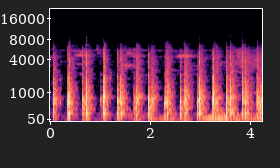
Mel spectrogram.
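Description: A hollow, glossy printed cardboard microphone box, likely still holding the product, is held in both hands and tapped and scratched on its face with fingertips and nails. The result is a fast, uneven run of short, dry hollow knocks, centered in the mid range, each followed by a brief scratchy rustle with a bright edge.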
